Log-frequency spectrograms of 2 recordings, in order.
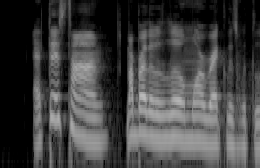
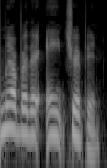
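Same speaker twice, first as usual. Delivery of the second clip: ordinary talk, nothing marked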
